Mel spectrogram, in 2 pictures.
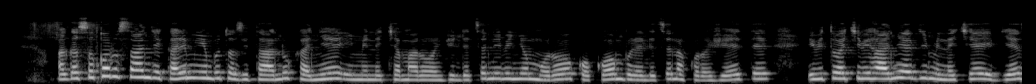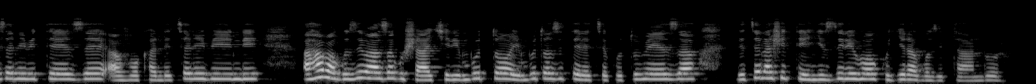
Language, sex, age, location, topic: Kinyarwanda, female, 18-24, Huye, agriculture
